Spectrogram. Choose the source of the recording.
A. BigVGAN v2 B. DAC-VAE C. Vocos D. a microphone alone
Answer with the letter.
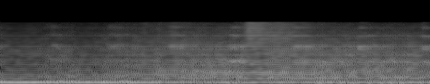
C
